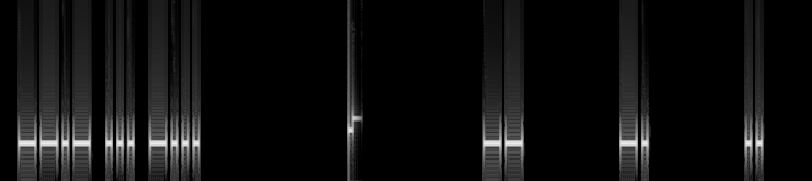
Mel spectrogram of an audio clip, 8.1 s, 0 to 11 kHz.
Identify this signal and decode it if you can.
Morse code, heard as a keyed tone, about 22 wpm, spaced as for 11 wpm, 700 Hz. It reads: QSB MNI
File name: Top 90 QSO Elements - 6x Character Spacing - 22wpm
